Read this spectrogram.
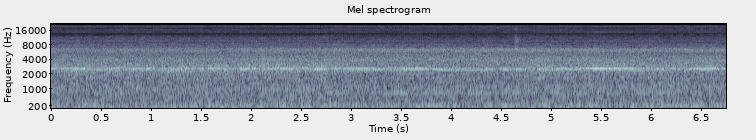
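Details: Goodman furnace, no-heat call traced to a bad gas regulator valve and faulty thermostat; blower runs a replacement motor fitted two years earlier. Steady, even whoosh with low constant hum, no knocking or scraping: healthy blower operation.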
